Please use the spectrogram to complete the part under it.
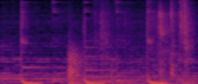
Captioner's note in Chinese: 敲门声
